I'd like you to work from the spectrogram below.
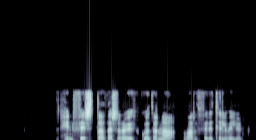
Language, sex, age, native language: Icelandic, female, 40-49, Icelandic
